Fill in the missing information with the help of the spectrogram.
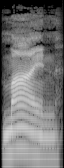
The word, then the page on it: mine: American English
